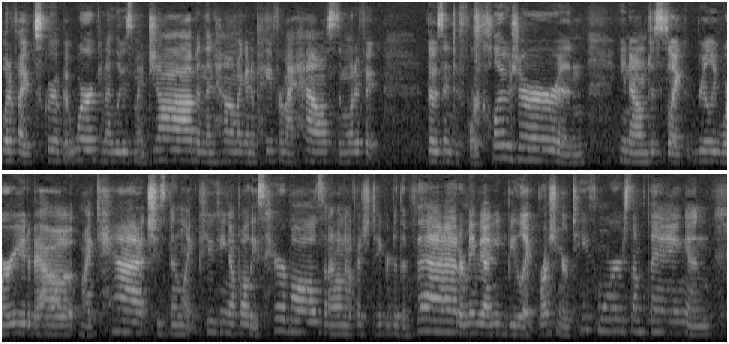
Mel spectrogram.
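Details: Acted mental status exam example, woman client; multiple seamless list-like thoughts with a pressured quality, linked to anxiety and manic states; racing thoughts.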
